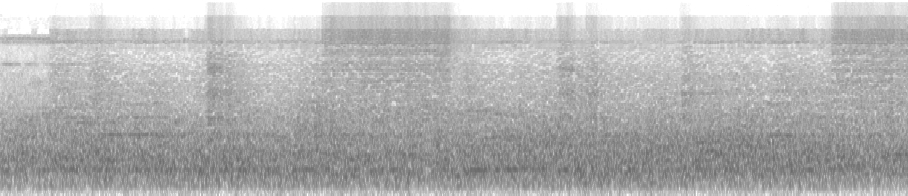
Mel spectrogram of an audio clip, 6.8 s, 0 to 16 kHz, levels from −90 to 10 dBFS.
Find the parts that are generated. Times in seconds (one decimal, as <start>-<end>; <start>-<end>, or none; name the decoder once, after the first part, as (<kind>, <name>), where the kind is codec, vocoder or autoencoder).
3.2-3.8 (vocoder, Vocos)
